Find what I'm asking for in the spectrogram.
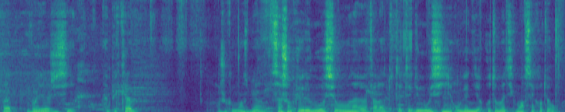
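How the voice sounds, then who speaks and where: Low mellow-voiced woman vlogger. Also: fairly even intonation, fast. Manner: chatty, thinks aloud, checks letters one by one. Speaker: scratch-card video host. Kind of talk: casual running commentary while scratching.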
